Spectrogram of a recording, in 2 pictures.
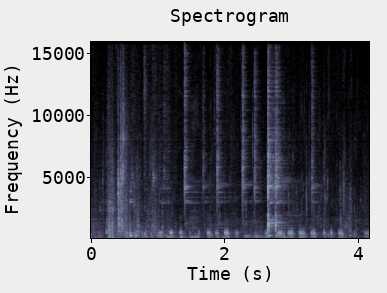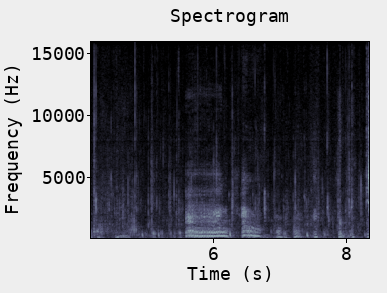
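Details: Six-week-old blenheim Cavalier King Charles Spaniel puppies, a litter of five in an indoor puppy pen, make a busy mix of rough growls and a banded, whiny cry near the end, with scuffling and clattering throughout.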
